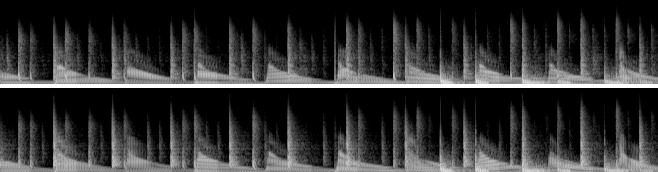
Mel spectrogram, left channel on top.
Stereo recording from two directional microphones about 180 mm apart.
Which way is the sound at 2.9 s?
Centre (ahead or behind).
